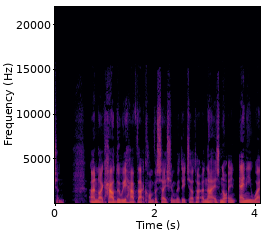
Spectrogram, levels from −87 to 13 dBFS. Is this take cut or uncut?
uncut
